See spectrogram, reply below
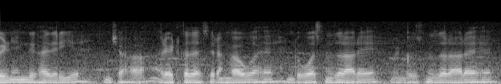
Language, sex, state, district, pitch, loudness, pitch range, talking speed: Hindi, male, Chhattisgarh, Balrampur, 100 Hz, -15 LUFS, 100-110 Hz, 260 wpm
